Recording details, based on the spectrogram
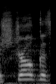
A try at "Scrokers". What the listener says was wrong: She don't call it strokers. It's scrokers. She don't pronounce no T's in that.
